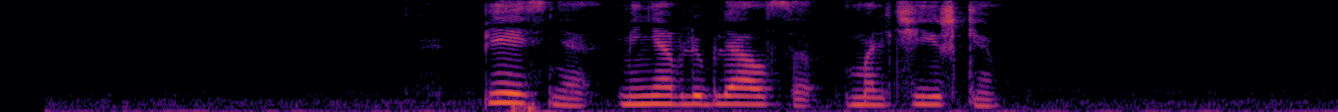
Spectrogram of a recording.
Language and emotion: Russian, neutral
